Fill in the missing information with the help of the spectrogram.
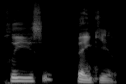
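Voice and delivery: normal talking voice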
